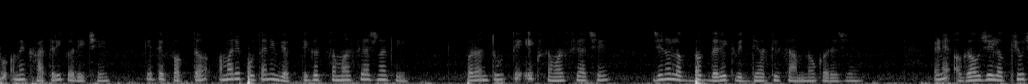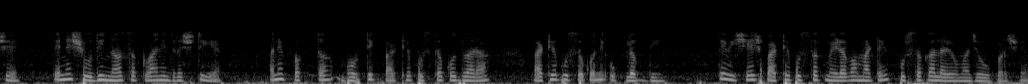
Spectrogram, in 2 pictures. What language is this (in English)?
Gujarati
